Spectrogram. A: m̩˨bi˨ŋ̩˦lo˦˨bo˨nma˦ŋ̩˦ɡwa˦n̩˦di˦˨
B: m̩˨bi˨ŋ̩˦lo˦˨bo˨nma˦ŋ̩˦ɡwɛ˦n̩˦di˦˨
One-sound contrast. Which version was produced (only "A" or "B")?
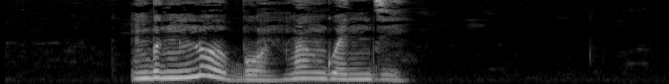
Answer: B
